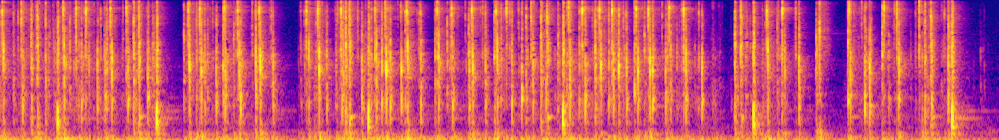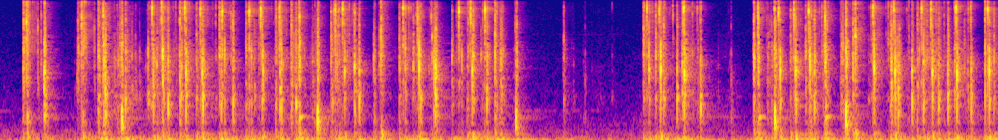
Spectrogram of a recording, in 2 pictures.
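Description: Fingertips type steadily on the clicky blue-switch keys of a black plastic RGB mechanical keyboard. The sound is a dense run of sharp, bright clicks, broken by a few short pauses. Each keystroke is crisp and dies away almost at once.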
